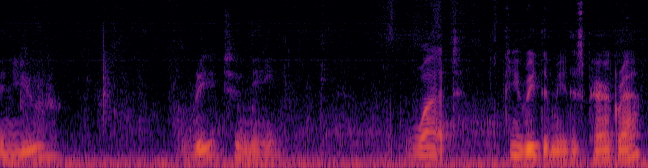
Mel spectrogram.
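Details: Adult male speaker; ordinary speech.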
